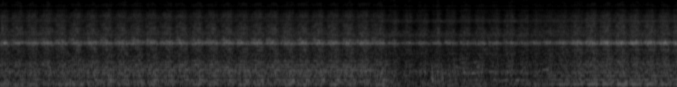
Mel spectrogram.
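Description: A cutting tool scrapes a high, steady whine from a turning metal shaft.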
